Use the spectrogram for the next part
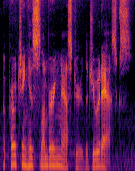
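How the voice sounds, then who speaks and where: A man's voice: a little high, moderate pace, vocal fry, dark tone, a little hiss or hum. A man narrating scripted fantasy game lore as a storyteller.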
